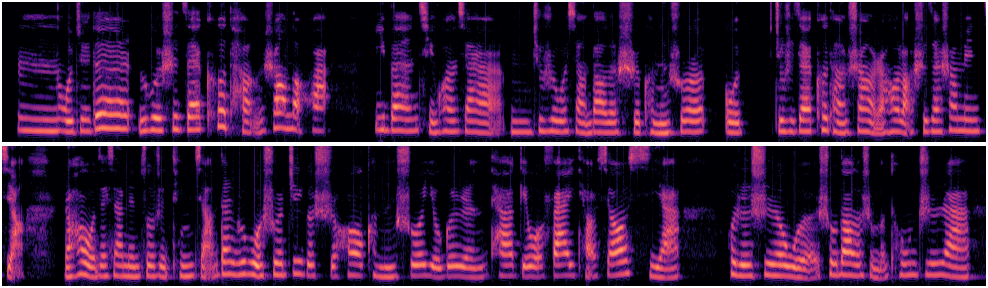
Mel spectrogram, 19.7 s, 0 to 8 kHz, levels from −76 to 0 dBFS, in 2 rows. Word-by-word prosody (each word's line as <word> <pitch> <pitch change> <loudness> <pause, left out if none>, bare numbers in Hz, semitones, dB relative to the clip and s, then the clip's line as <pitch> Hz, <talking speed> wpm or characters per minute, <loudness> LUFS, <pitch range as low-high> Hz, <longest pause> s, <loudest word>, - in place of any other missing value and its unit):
嗯， 245 -2 -3
我 230 -1 +3
觉 240 +1 -4
得 295 +1 +4
如 245 +1 -3
果 260 -1 +4
是 280 +2 -1
在 275 0 +3
课 340 +5 0
堂 230 -7 -4
上 310 +3 +3
的 275 -2 +2
话， 250 -1 -2 0.4
一 270 - -4
般 255 -1 +1
情 225 -4 -1
况 235 +1 -3
下， 225 -3 0
嗯， 225 0 -6
就 220 +3 -5
是 240 0 -2
我 230 0 -1
想 215 -4 +1
到 220 -1 +2
的 210 0 -1
是 215 - 0
可 210 +1 -6
能 200 +1 0
说， 230 +1 0 0.2
我 215 -1 0 0.3
就 235 - 0
是 235 - -4
在 240 -1 +4
课 265 +1 -2
堂 210 -4 -1
上， 235 0 +1
然 230 - -1
后 235 - -1
老 205 - 0
师 235 - -3
在 235 0 -1
上 260 +1 -2
面 240 -1 -3
讲， 235 - +3 0.4
然 205 - +2
后 255 +2 +2
我 205 - +2
在 220 - -2
下 225 0 -1
面 215 -1 0
坐 220 +1 -1
着 220 -1 -2
听 220 +2 -4
讲。 230 - +1
但 265 +2 +1
如 255 +1 0
果 235 -4 +4
说 250 +1 +1
这 265 +2 -2
个 230 - -2
时 225 - -1
候 235 +1 +1
可 230 - -7
能 205 0 -3
说 230 0 +1
有 220 -4 0
个 215 +2 -2
人 205 -1 -1
他 230 0 0
给 220 -2 -2
我 210 0 +1
发 230 +1 +3
一 235 - -4
条 - - -4
消 235 +3 +4
息 225 -7 +1
啊， 205 - +1 0.4
或 260 - 0
者 230 -1 +3
是 235 0 +3
我 205 -4 +2
收 250 -2 -2
到 245 -1 +6
了 230 -1 -1
什 240 - -5
么 180 -2 -6
通 240 +3 -7
知 245 0 -3
啊， 205 -3 +2
235 Hz, 270 characters per minute, -24 LUFS, 220-250 Hz, 0.4 s, 到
